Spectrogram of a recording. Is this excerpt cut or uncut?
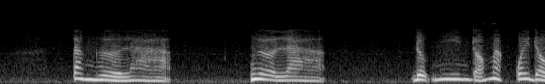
uncut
